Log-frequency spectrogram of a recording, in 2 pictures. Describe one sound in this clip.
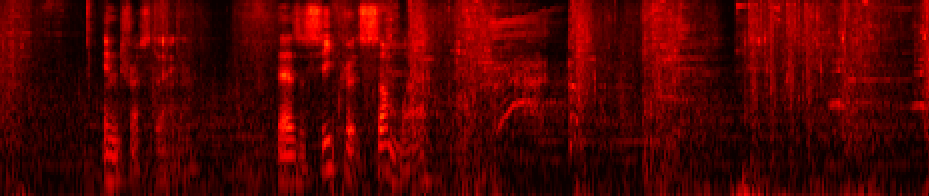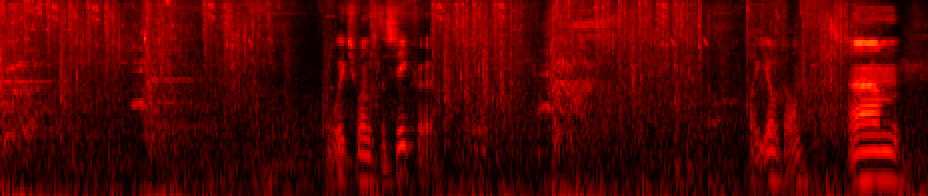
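Magic blasts whoosh and crackle in a fight.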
